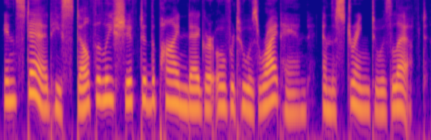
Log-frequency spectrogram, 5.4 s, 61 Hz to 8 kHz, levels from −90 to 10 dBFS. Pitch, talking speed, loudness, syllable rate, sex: 200 Hz, 200 wpm, -18 LUFS, 4.7 syllables/s, female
